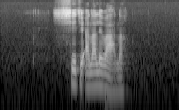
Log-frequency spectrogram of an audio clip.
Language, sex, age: Northern Sotho, male, 22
